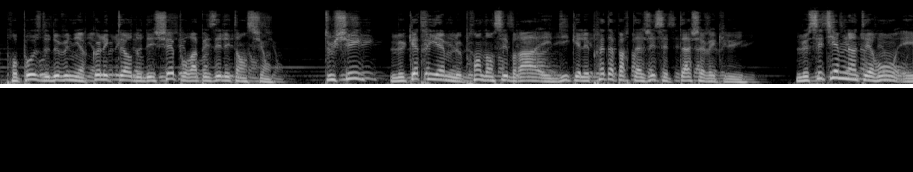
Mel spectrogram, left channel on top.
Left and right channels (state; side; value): silent; right; 60 dB below the other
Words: propose de devenir collecteur de déchets pour apaiser les tensions. Touché, le 4e le prend dans ses bras et dit qu'elle est prête à partager cette tâche avec lui. Le 7e l'interrompt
